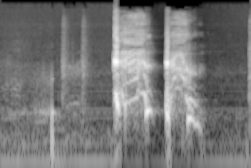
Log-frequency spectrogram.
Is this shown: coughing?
yes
